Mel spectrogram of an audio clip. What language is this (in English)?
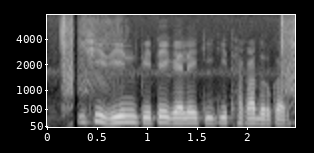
Bangla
